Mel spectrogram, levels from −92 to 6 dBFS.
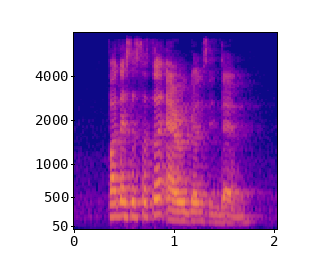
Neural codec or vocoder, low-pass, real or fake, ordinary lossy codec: vocoder, 44.1 kHz, 128 mel bands every 256 samples, BigVGAN v2; 7.2 kHz; fake; Opus, 64 kbps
